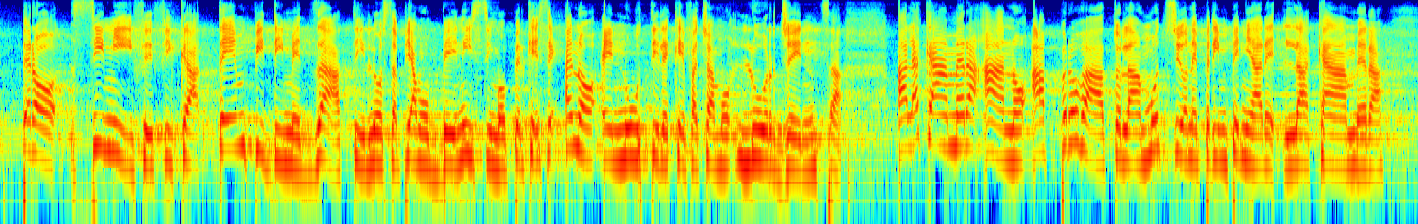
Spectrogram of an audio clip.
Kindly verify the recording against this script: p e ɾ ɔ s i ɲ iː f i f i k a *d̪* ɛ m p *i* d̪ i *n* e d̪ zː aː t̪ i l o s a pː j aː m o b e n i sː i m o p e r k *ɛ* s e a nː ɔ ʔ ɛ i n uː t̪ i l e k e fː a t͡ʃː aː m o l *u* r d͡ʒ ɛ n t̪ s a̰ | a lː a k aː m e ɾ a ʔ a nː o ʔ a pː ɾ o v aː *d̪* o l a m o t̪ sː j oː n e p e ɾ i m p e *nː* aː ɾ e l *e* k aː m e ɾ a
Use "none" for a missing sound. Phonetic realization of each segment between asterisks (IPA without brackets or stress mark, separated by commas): t̪, i, m, e, u, t̪, ɲː, a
